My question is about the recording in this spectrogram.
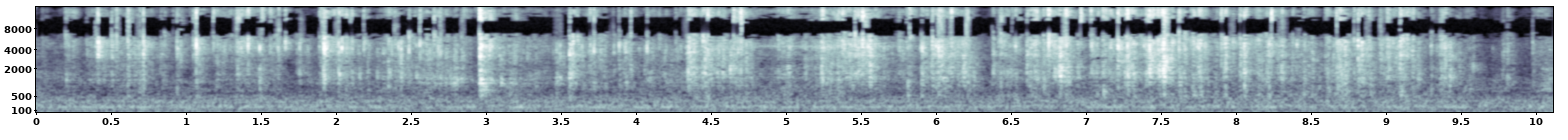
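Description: Crinkling and crackling of a small plastic or foil packet being handled and opened by hand, irregular clicks with a few sharper snaps, over a steady low hum.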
